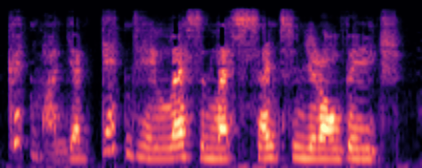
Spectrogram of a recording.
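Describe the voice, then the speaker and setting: A woman voicing a fussy, excitable old farm wife in a Scots accent, shrill and flustered as she scolds. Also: moderate pace, close to an everyday voice. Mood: fretful scolding. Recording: dull lo-fi recording.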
